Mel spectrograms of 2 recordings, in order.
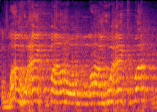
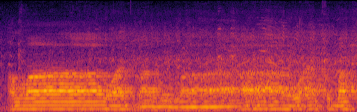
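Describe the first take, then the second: First: It is called out loudly and forcefully. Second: It is said softly and gently.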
